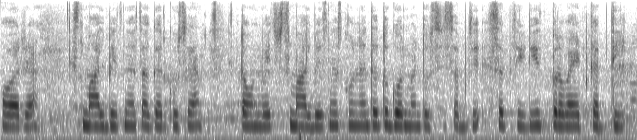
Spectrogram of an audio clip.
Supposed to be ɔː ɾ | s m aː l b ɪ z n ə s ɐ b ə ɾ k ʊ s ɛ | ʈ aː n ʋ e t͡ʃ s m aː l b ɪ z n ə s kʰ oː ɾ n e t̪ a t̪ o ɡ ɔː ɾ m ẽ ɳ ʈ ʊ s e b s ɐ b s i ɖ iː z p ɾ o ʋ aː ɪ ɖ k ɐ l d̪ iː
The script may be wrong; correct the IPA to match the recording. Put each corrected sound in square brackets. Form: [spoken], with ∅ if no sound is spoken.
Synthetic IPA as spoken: ɔː ɾ | s m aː l b ɪ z n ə s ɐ [ɡ] ə ɾ k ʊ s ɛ | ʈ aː n ʋ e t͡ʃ s m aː l b ɪ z n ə s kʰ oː [l] n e t̪ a t̪ o ɡ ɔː ɾ m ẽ ɳ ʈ ʊ s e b s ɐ b s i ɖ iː z p ɾ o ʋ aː ɪ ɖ k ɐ [ɾ] d̪ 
